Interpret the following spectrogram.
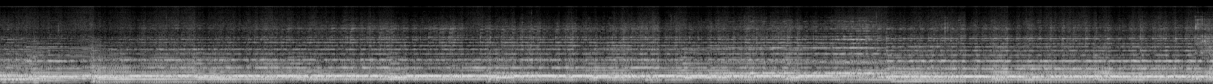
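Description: An ensemble of domras playing a slow melody in long held notes. The harmony shifts every few seconds.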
